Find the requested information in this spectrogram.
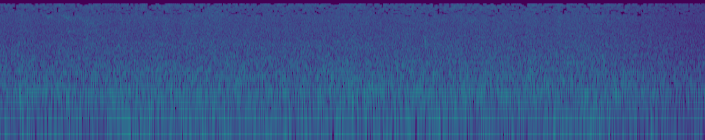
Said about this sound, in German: Wasserfall bei Anhausen.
